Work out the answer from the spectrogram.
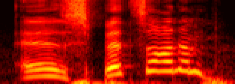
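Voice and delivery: squeaky high disbelieving question; incredulous. Real, not acted. Host reacting in disbelief to the news report, squeaking high. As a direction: throw the pitch way up in disbelief.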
